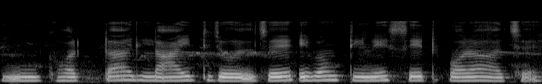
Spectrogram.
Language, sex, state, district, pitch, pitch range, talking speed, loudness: Bengali, female, West Bengal, Jhargram, 175 Hz, 170-185 Hz, 100 wpm, -25 LUFS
